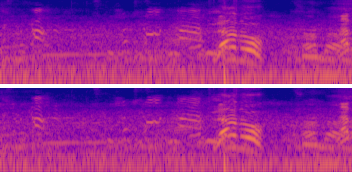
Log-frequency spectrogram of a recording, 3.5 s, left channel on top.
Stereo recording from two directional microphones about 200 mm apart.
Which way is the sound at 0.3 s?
20° left (ahead or behind).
